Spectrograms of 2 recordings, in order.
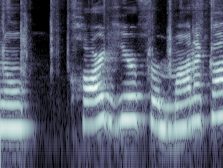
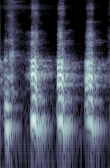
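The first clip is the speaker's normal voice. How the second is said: short burst of amused laughter; 2 semitones higher than usual. Real, not acted. Reader amused by a viewer's comment on the accent, laughing. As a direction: laugh at the comment you just read.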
